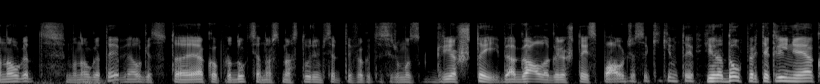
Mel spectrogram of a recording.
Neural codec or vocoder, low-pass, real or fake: none; 7.2 kHz; real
